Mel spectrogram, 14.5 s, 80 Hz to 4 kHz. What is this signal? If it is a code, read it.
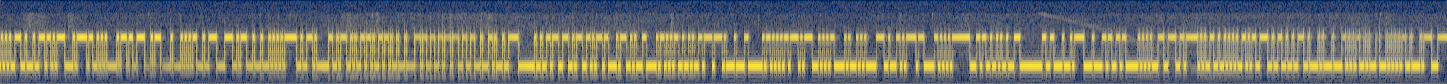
Two-tone teleprinter signal, about 850 Hz shift.
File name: 4.337.00-RTTY-15-06-2012-1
